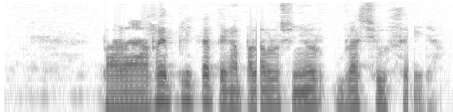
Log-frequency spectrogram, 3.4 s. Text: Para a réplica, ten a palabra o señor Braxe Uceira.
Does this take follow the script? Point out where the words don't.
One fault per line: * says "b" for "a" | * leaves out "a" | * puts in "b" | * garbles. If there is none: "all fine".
all fine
